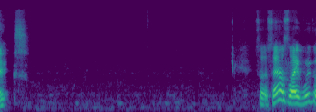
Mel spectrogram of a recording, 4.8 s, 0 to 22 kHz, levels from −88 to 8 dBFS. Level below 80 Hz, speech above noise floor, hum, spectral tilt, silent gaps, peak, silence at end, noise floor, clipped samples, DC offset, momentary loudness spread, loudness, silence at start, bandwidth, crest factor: -74 dBFS; 48 dB; none; -3 dB/octave; none; -4 dBFS; 0 s; -68 dBFS; under 0.1%; under 0.1%; 23 LU; -20 LUFS; 0 s; 16 kHz; 22 dB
